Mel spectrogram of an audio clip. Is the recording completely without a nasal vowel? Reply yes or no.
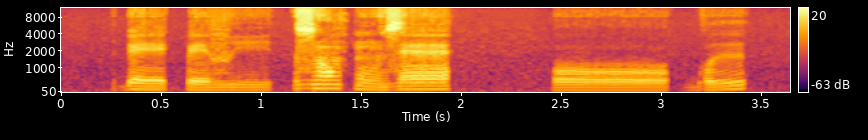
no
